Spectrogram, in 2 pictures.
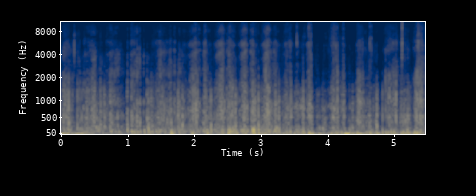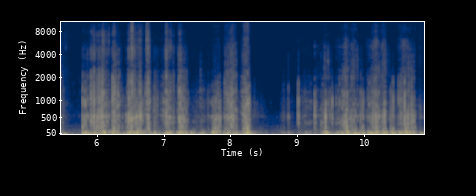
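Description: Long acrylic nails scratch fast across a flat, thin, red snake-embossed faux leather bracer, making a dense, continuous scraping rustle heavy in low thuds. The scratching runs steadily, dropping out briefly just before 6 seconds and again near 9 seconds before picking back up.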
